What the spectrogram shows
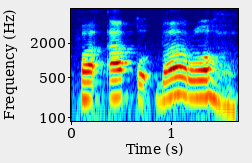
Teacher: ثم اماتہ فاق، اق، حمزہ باریک رہے گا، حمزہ کو پر نہیں کہنا، اق، قوف پر کر دینا ہے، قوف کے پر قلقلہ بھی کرنا ہے، اور آگے را بھی مفخم ہے۔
